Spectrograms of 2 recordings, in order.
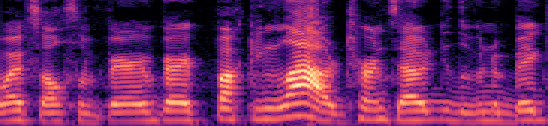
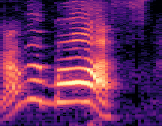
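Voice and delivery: put-on high, loud spoiled-kid shout; mock a bossy little sister; bratty child; 11 dB louder than usual.

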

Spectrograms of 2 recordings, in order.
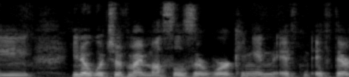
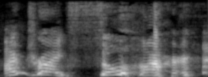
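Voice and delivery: high, loud, slow laugh-strained whine; 11 semitones higher, 14 dB louder, much slower than usual. Retold or imitated. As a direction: squeeze the words out through laughter as if pushing hard. Straining against trainer's push, laughing.

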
